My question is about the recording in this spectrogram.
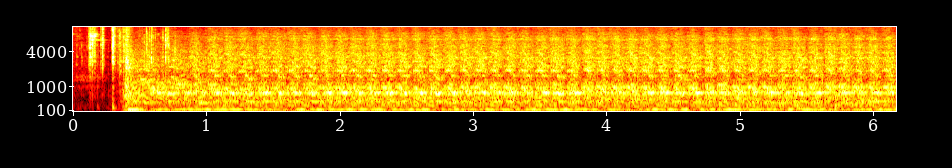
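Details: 1987 Chrysler Fifth Avenue, sat about six months, January cold start with choke and a couple of pedal pumps: quick crank, catches at once, settles into steady even low rumble, no misses or knocks; healthy start.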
